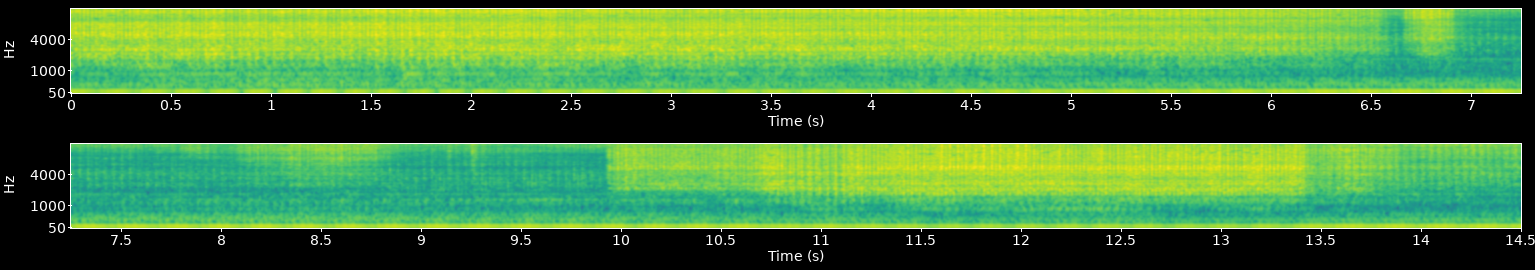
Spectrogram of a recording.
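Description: A saw blade rasps through thin wood.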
